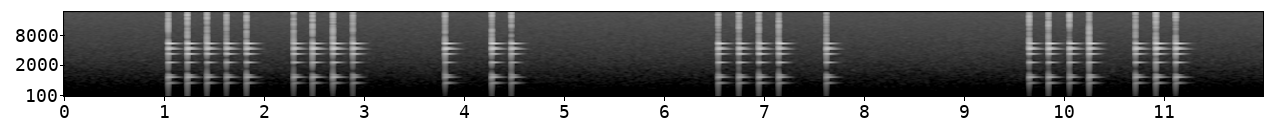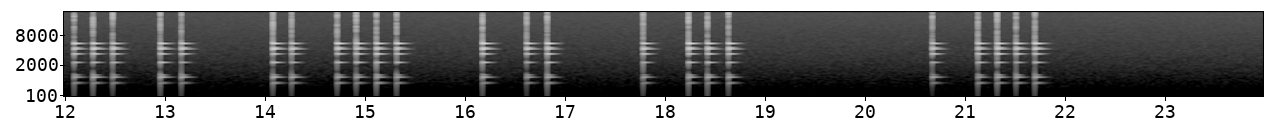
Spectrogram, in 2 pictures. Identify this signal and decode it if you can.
Tap code, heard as taps on a metal pipe, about 5 knocks a second. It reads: YB Q SMIBC D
